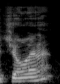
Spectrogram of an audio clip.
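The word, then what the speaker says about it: Qin: back to their ancestral characters who came to China biblically of course they came after Babel and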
